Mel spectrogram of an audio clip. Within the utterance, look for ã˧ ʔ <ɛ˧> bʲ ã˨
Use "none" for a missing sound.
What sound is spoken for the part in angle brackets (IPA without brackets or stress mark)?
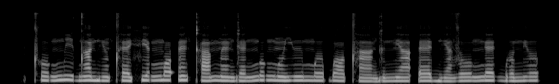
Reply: ɛ˧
